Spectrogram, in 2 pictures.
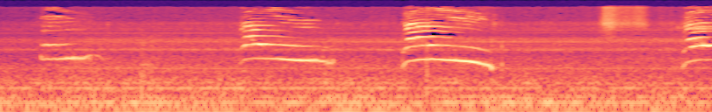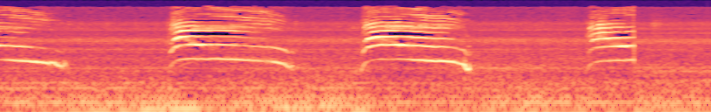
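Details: Kitten looking for its mother, meowing repeatedly: high, arched mews with rich overtones, each rising then falling, about one every one to two seconds, seven calls in a quiet room with a low background hum.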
